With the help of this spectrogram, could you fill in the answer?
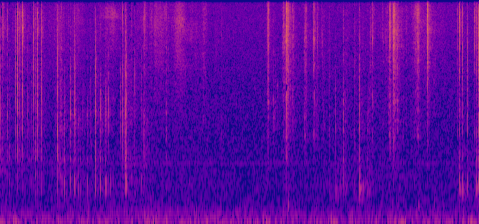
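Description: A solid dark chocolate bar, held in both hands and then stood upright on its foil, is tapped with long nails. Quiet, irregular bursts of sharp, bright clicking taps decay almost instantly over a steady low hum.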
